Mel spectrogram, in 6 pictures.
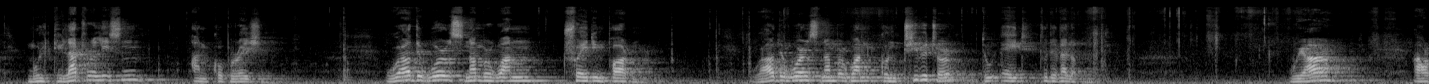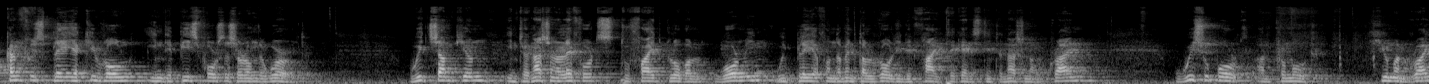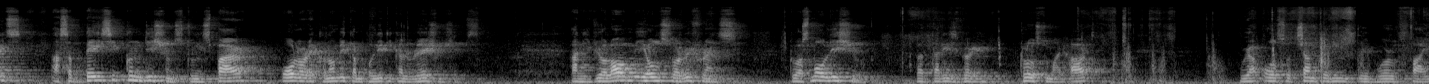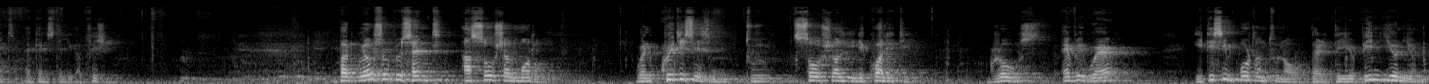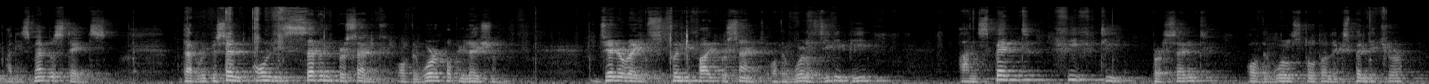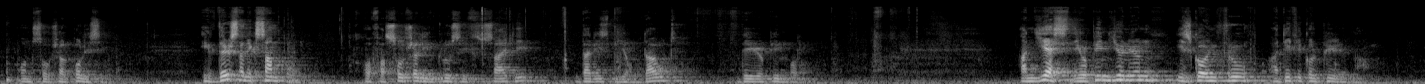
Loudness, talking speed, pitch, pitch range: -25 LUFS, 130 wpm, 150 Hz, 130-175 Hz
